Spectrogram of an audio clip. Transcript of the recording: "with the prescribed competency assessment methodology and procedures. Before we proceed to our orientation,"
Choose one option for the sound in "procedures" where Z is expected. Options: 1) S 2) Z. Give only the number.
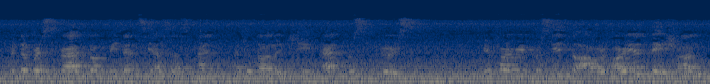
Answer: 1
